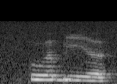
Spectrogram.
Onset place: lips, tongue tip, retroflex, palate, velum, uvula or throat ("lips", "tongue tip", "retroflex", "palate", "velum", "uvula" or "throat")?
velum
